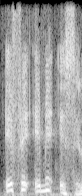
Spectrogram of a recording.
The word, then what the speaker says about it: FMS: la FMS. ¿Lo he dicho bien? – Sí, lo has dicho perfectamente, la mejor, o sea, la competición que más importancia tiene en el mundo del rap.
